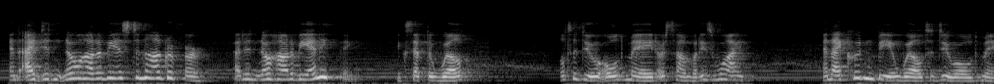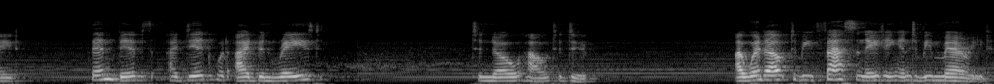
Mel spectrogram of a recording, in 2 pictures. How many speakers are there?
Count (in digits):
1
